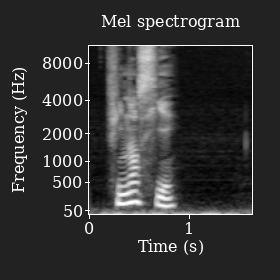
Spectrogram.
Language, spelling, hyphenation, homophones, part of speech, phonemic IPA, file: French, financier, fi‧nan‧cier, financiers, adjective / noun, /fi.nɑ̃.sje/, Fr-financier.ogg
- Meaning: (adjective) financial; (noun) 1. financier (person) 2. financier (cake) 3. banker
